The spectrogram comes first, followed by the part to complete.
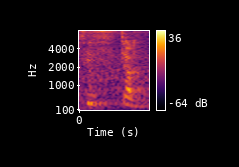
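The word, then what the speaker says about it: system: एस वाई सी एस वाई एस टी एम सिस्टम सीस पढ़ेंगे हम।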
